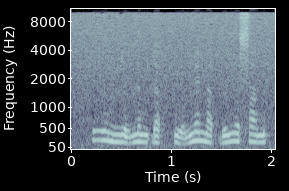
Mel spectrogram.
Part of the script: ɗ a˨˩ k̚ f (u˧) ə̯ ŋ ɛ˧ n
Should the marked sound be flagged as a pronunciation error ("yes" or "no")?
yes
